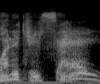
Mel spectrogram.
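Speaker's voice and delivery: altered, disguised voice. Player voicing a character who corners someone at knifepoint, in a different voice. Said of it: "Like in a in a different voice".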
